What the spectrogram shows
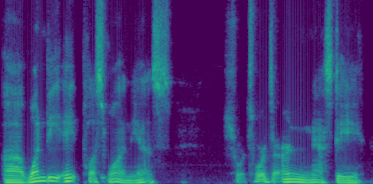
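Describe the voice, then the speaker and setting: Male game master, improvising tabletop narration, unhurried but very animated. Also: lowish voice, vocal fry, breathy edge, dry recording, clean studio sound. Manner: playful, theatrical, improvised.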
